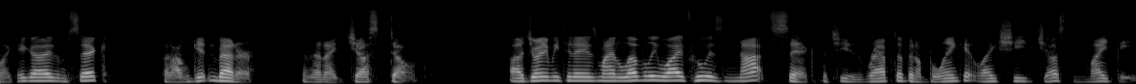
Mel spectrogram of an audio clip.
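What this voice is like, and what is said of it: Congested, stuffy-nosed voice. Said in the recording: “I was sick. So Yeah, if you can hear it in my voice, all of my snot is resting somewhere in between my nose and my throat”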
